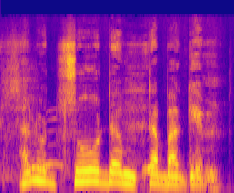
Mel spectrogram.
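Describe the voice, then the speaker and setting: A man acts out a reproachful father in a radio melodrama. His voice sits somewhat high for a man, and he scolds sternly and dramatically. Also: lively intonation, slow pace, mellow. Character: stern, reproachful father of a wayward grown daughter.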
